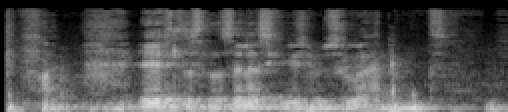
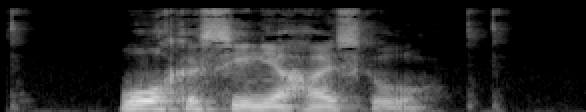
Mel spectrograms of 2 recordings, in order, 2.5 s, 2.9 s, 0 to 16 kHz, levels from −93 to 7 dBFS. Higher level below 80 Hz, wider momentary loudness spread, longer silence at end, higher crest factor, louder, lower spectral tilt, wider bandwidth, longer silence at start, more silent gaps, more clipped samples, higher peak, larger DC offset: first, -32 dBFS vs -56 dBFS; second, 10 LU vs 15 LU; second, 0 s vs 0.8 s; about the same, 16 dB vs 18 dB; about the same, -19 LUFS vs -19 LUFS; about the same, -6.5 dB/octave vs -5.5 dB/octave; about the same, 11.5 kHz vs 11.5 kHz; second, 0.05 s vs 0.6 s; neither; neither; about the same, -2 dBFS vs -2 dBFS; neither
